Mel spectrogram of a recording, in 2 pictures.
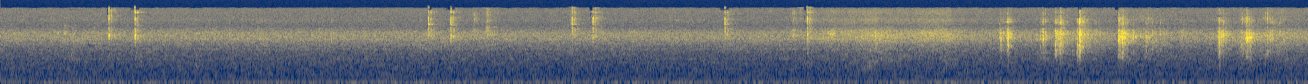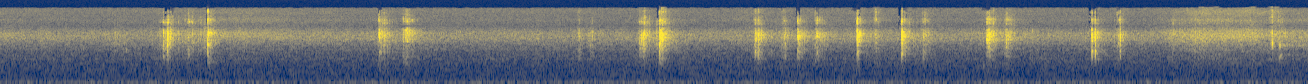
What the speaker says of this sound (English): But if I were to type in S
